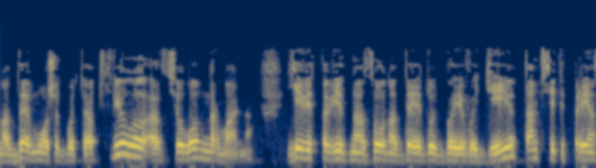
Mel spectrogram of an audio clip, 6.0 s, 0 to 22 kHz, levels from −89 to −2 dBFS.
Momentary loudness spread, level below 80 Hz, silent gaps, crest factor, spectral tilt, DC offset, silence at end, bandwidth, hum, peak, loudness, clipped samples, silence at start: 6 LU; -62 dBFS; none; 14 dB; -2.5 dB/octave; under 0.1%; 0 s; 8 kHz; none; -4 dBFS; -19 LUFS; under 0.1%; 0 s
